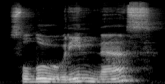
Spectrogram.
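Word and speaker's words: صدور الناس: And the first situation is when it has a kasra or kasratan below it. For example, sudurin nas. This is rin nas, sudurin nas. That's the example that you see right there.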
